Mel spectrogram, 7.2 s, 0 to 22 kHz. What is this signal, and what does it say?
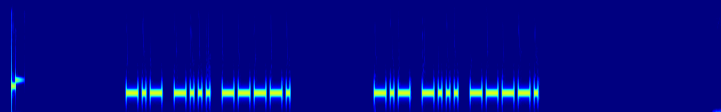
Morse code, heard as a keyed tone, about 30 wpm, 700 Hz. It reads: KB9 KB9
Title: USA Call Sign Prefixes - Repeated 2x - 30wpm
